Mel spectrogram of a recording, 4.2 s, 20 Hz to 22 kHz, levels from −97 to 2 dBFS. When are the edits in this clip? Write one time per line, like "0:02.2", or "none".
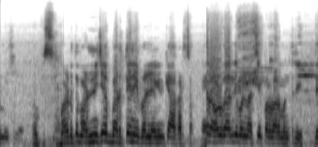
0:02.7

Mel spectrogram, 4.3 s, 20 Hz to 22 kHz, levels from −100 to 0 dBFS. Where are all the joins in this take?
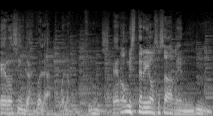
0:02.4

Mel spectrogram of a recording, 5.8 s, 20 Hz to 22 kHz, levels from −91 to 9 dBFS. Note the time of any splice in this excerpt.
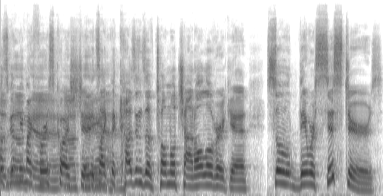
none

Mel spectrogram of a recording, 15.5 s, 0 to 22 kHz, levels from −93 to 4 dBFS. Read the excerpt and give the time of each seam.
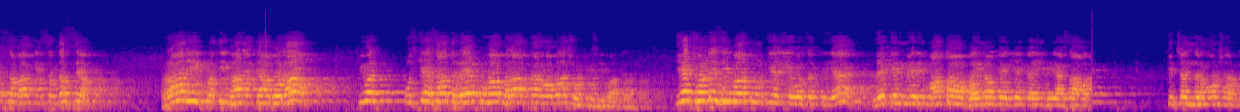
0:13.6

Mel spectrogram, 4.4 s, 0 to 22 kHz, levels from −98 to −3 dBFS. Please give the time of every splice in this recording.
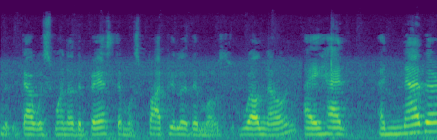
0:02.9

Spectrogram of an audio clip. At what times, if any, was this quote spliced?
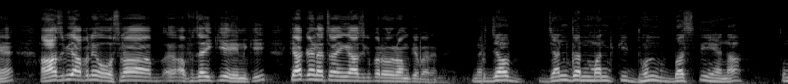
0:04.9

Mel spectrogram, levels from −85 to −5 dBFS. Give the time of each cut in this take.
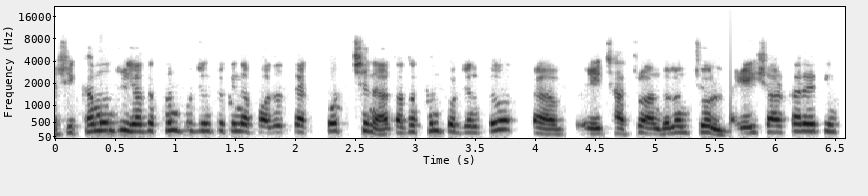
0:05.7

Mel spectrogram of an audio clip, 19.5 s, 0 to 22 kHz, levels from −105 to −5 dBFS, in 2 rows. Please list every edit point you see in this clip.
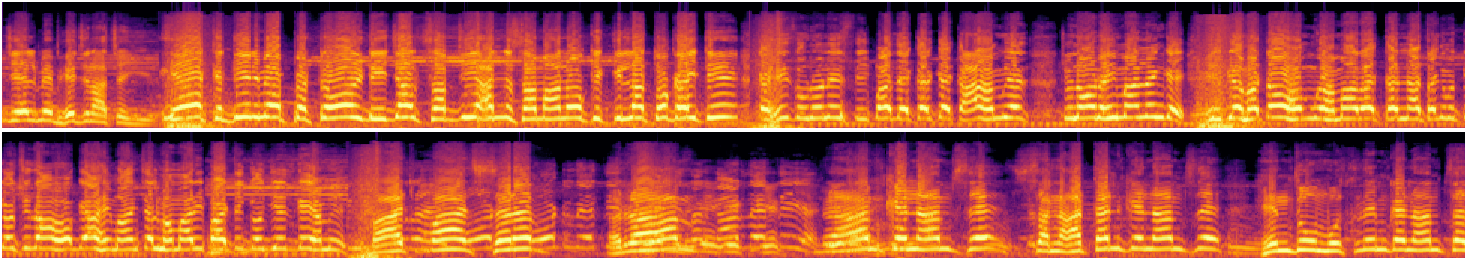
0:01.0
0:05.0
0:12.0

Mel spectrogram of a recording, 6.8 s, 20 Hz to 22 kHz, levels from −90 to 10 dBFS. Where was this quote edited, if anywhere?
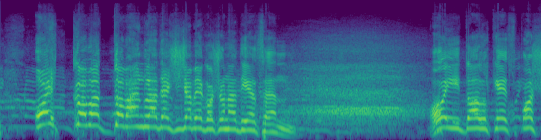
0:05.5

